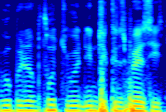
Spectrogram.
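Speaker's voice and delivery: quick put-on voice of a sceptic objecting; mock objector. Imagined listener objects to the host's claim, mocking voice. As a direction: imitate a doubting listener, rattled off fast. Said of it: "you're gonna be like".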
